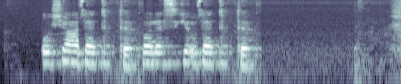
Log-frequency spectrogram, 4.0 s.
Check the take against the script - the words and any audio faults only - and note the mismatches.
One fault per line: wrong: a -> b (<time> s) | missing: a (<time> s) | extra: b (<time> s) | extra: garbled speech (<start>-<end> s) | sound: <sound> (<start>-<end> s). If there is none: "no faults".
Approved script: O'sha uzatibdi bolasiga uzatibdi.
no faults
